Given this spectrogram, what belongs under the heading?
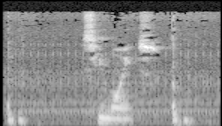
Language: Portuguese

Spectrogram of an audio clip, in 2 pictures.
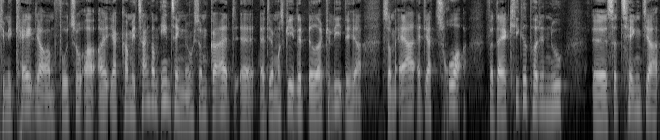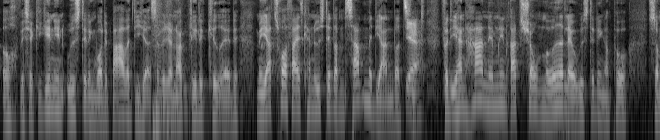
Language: Danish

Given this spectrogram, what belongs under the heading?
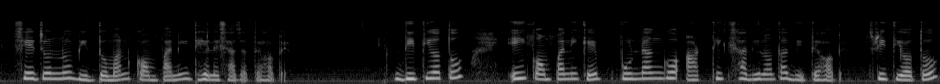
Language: Bangla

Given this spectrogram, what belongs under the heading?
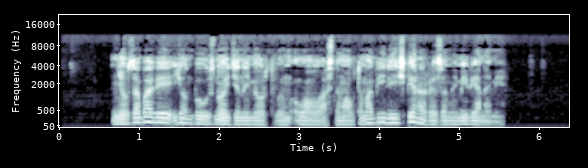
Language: Belarusian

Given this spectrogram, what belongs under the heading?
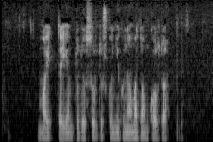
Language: Mari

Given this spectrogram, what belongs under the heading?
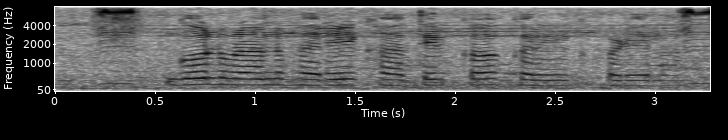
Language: Bhojpuri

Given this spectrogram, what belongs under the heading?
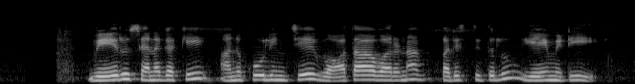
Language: Telugu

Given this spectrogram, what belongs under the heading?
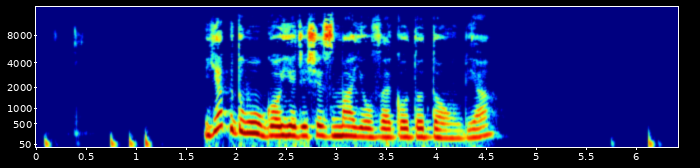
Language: Polish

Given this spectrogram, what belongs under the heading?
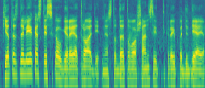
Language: Lithuanian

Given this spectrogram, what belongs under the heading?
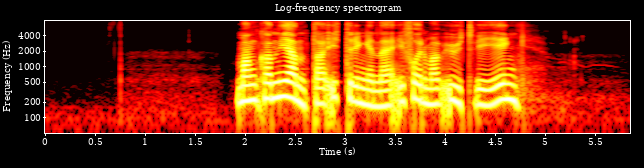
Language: Norwegian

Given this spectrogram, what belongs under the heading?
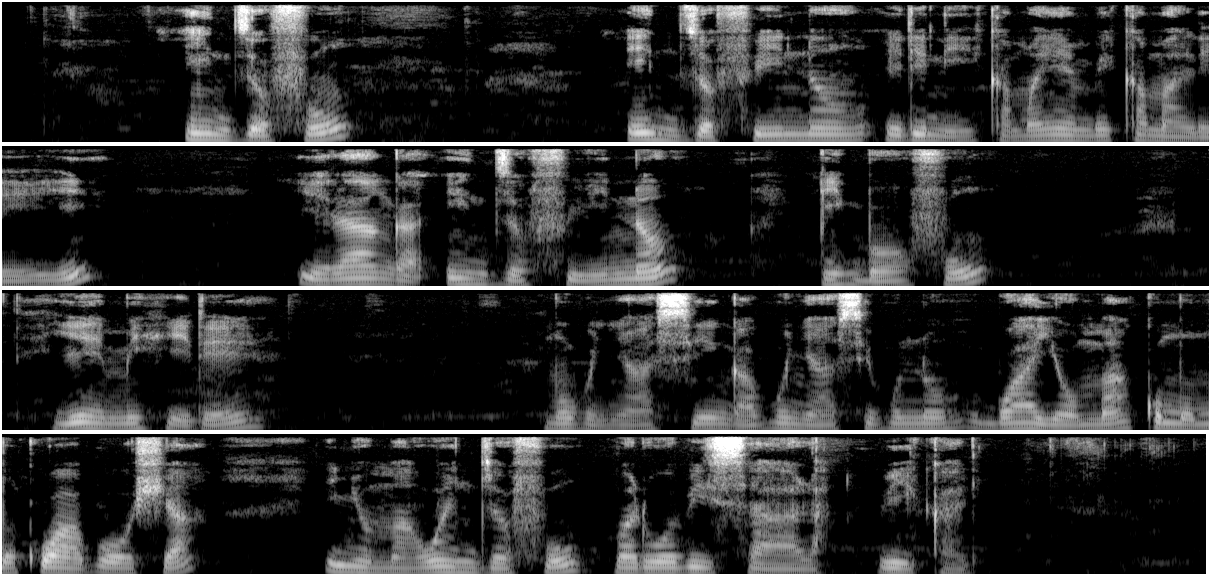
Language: Masaaba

